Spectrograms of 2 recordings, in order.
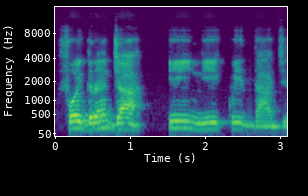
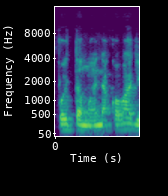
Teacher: Observa como esse A e esse outro A se fundem aqui num fenômeno que a gente conhece normalmente com a alcunha de crase, né? Só que essa crase aqui ela não é marcada, ela é só mesmo oral.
